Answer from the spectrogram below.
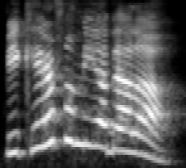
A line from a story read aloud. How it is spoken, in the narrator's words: cried Bismarck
